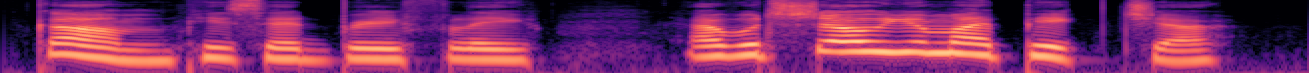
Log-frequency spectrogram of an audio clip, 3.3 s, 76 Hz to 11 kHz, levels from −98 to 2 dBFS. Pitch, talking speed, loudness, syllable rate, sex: 235 Hz, 185 wpm, -18 LUFS, 5.1 syllables/s, female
